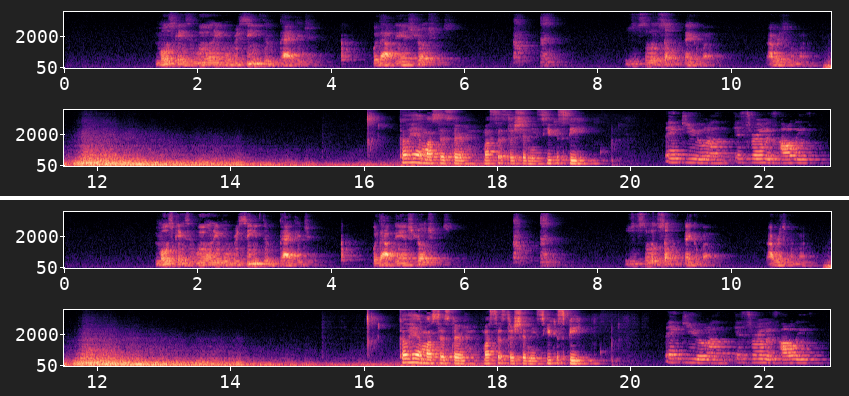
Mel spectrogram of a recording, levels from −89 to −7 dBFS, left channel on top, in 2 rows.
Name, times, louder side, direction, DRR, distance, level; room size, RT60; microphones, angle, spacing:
voice 1, 1.4-3.6 4.6-5.5 6.7-6.9 7.1-7.3 8.4-9.7 10.5-11.1, right 2 dB, 90° right, 0 dB, 1.8 m, -26 dB
Wind, 11.4-17.9, equal, 40° left, 2.7 m, -25 dB
voice 2, 16.5-19.2, right 2 dB, 70° right, 6 dB, 1.2 m, -21 dB
voice 3, 20.5-22.7, equal, 65° left, -1 dB, 2.9 m, -28 dB
11.0 x 10.5 x 2.2 m, 0.78 s
head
